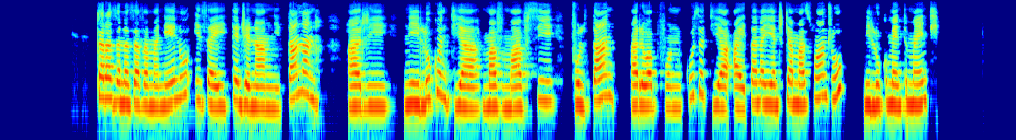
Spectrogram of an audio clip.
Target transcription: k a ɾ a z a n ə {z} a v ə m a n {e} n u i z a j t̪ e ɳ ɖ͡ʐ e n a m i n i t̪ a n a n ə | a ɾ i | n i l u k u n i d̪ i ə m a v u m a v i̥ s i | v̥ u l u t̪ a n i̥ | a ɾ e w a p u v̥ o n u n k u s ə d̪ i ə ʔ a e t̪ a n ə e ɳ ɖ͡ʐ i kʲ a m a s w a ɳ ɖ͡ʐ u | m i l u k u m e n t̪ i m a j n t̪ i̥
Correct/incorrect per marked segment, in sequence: correct, correct

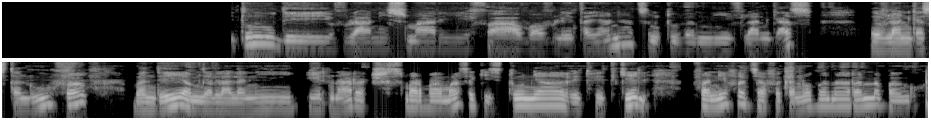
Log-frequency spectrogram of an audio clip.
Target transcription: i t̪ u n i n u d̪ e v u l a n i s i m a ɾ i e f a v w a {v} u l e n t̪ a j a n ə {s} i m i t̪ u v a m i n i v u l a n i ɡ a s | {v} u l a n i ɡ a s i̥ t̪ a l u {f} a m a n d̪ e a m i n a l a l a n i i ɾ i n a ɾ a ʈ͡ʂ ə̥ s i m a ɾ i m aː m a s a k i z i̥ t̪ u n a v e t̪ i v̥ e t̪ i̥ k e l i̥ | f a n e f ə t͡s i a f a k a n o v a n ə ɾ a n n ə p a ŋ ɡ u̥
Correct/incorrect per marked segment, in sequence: correct, incorrect: t͡s, correct, correct

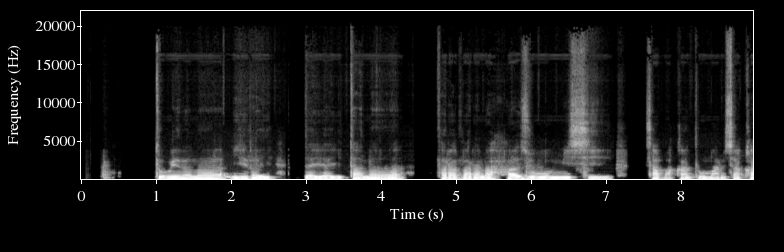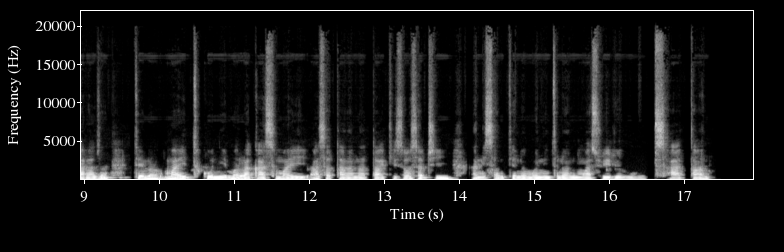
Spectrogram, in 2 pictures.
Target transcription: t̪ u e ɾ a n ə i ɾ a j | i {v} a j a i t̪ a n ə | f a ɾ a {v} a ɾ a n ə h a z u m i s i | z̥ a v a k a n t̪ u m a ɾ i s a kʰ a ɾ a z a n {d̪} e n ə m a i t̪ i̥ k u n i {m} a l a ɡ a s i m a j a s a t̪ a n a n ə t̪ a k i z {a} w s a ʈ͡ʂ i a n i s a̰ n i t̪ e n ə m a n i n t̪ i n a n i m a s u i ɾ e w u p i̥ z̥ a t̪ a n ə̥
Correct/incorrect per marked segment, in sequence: incorrect: z, correct, incorrect: t̪, correct, correct

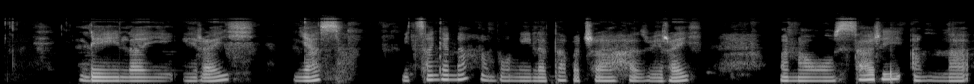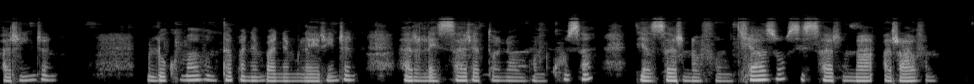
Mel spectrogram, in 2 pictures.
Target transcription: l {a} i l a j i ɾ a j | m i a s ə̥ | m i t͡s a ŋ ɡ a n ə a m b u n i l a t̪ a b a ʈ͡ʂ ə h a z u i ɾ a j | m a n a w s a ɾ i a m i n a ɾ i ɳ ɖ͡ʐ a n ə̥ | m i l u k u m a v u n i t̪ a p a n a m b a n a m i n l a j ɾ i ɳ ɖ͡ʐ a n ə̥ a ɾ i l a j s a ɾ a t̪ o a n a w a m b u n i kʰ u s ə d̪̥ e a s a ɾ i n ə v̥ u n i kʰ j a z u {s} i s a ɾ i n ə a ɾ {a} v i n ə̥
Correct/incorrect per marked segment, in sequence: incorrect: e, correct, correct

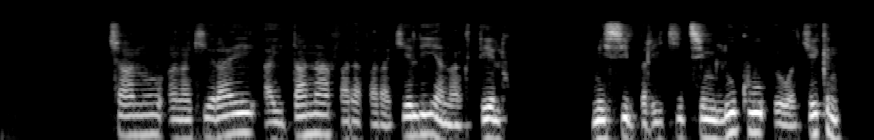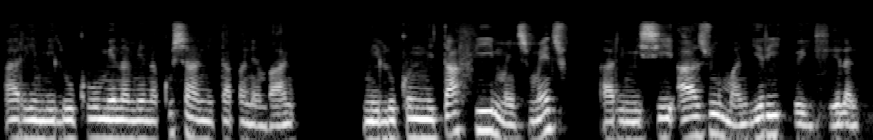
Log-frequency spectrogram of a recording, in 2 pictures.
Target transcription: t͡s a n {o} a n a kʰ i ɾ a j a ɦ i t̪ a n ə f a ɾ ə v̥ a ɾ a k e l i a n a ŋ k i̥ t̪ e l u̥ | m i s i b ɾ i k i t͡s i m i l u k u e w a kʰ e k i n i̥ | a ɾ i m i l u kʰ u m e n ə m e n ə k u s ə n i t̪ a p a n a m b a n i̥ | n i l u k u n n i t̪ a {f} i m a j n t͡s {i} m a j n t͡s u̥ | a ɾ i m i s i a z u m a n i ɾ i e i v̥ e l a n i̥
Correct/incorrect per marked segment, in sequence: incorrect: u, correct, correct

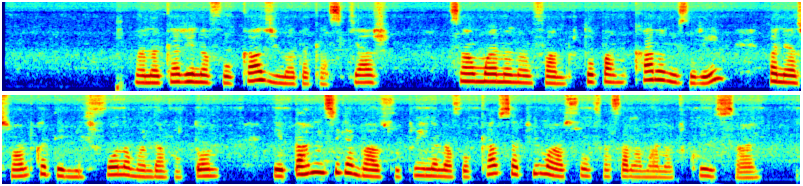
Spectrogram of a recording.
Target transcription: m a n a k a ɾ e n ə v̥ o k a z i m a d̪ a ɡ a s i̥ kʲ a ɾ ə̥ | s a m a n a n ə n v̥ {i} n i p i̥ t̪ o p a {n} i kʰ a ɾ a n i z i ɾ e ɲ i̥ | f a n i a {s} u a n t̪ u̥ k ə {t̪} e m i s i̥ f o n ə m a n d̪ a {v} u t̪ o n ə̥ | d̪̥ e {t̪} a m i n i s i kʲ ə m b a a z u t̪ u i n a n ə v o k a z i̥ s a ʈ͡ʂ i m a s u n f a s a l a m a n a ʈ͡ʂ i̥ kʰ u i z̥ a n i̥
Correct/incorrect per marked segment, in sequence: incorrect: a, incorrect: m, incorrect: z, incorrect: d̪, correct, correct

